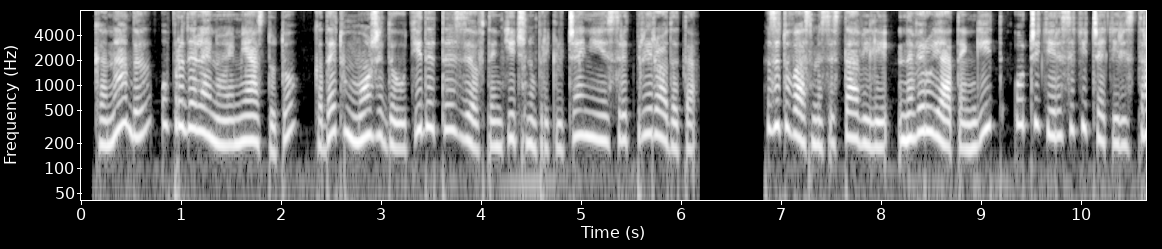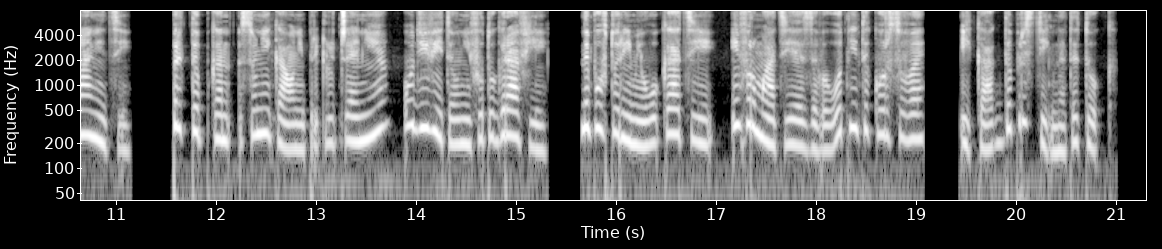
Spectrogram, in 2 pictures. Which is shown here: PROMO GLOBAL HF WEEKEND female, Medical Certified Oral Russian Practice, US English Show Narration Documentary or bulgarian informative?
bulgarian informative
